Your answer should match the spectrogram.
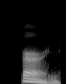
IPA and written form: ˈɝn (urn)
